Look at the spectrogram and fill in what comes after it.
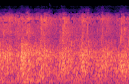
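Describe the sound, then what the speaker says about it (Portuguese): A church congregation claps together in a steady, dense burst of applause, loud and close, filling the room for the whole two seconds with no voices above it. "dá uma salva de palmas para Jesus."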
